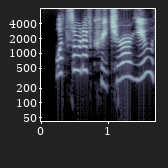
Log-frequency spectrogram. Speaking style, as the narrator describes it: cried

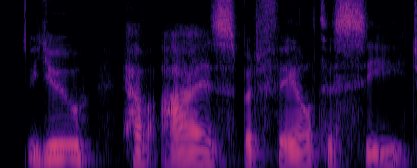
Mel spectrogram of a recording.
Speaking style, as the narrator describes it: Jesus said

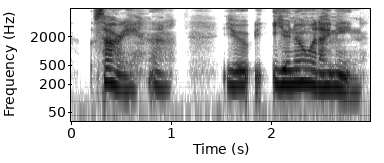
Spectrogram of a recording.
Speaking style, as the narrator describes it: she stammered

